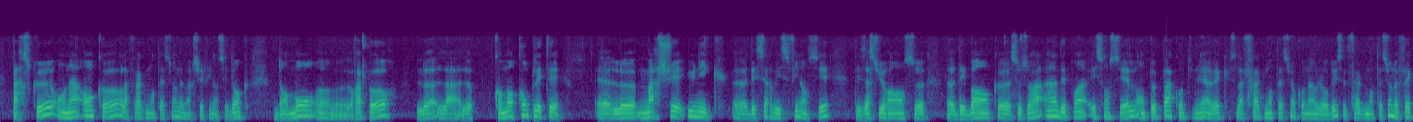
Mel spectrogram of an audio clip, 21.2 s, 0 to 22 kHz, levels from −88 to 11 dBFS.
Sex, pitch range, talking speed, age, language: male, 100-125 Hz, 155 wpm, 40-59, French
